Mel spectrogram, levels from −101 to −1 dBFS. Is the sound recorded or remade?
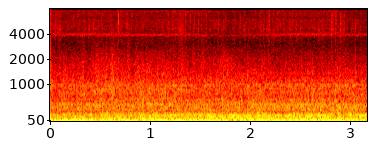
recorded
